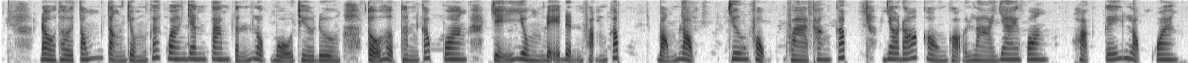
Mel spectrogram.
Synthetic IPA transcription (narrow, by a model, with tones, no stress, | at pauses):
ɗə˨˩wt̪ʰəː˨˩jt̪ə˨˦wŋ͡mt̪ə̰˧˨nzʊ̰˧˨ŋ͡mkaː˦˥kkwaː˧nzə˧jŋ̟t̪aː˧mt̪ï˧˩ŋ̟lə˨˩k͡p̚ɓo̰˧˨t͡ɕḭ˨˩əwɗɨ˨˩əŋt̪o˧˩ɦəː˨˩p̚t̪ʰa˨˩jŋ̟kə˦˥p̚kwaː˧nt͡ɕi˧˩zʊ˨˩ŋ͡mɗe˧˩ɗḭ̈˧˨ŋ̟fə̰˧˩mkə˦˥p̚ | ɓa˧˩wŋ͡mla˨˩wk͡p̚ | t͡ɕɨ˧əŋfʊ˨˩k͡p̚vaː˨˩t̪ʰa˧ŋkə˦˥p̚zɔ˧ɗɔ˨˦kɔ˨˩nɣɔ̰˧˨jlaː˨˩zaː˧jkwaː˧n | hwa˨˩k̚ke˨˦la˨˩wk͡p̚kwaː˧ŋ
